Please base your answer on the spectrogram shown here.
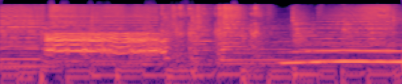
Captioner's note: screams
